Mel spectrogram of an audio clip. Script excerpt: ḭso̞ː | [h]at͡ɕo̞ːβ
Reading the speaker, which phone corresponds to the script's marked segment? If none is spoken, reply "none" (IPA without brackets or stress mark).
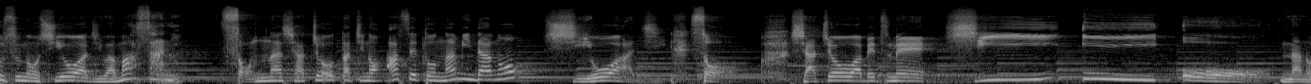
ɕ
